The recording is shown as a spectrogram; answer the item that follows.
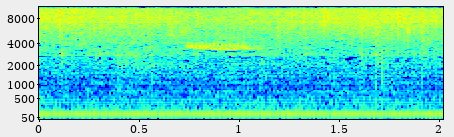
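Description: Ground beef and pork mini meatloaf patties sizzling steadily on a hot Blackstone flat-top griddle, over a steady low hum.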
